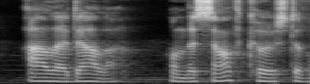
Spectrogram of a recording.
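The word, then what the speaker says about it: Ulladulla: We lived in a small rural town pronounced Aladala on the south coast of Australia.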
